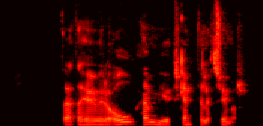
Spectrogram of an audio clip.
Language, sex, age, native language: Icelandic, male, 20-29, Icelandic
